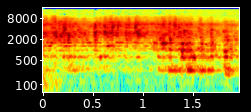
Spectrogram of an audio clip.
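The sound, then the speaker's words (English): A toilet flushing in an apartment: continuous loud rushing and gurgling water through the whole clip, steady without pauses, alone with no voices. “I'm going to keep flushing. Like, I'm going to flush over and over, and maybe it'll be gone by the time you get here.”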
